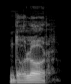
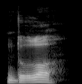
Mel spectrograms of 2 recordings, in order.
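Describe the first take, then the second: First: Said in the usual way. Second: "dolor" dicho "duló", con u y sin erre; catalán sin erre final. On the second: Shown as a demonstration. ("dolor" catalán, erre muda) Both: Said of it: "Tampoco se pronuncia en".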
